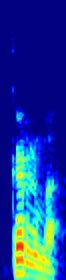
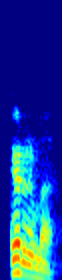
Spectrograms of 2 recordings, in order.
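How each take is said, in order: First: It has a short uh and tapped r. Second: It has a short uh and tapped r.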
